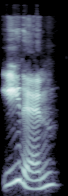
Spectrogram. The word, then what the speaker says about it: Iden: it's going to be Eden but with an I pronounced like the Garden of Eden but spelled like identity i d en and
